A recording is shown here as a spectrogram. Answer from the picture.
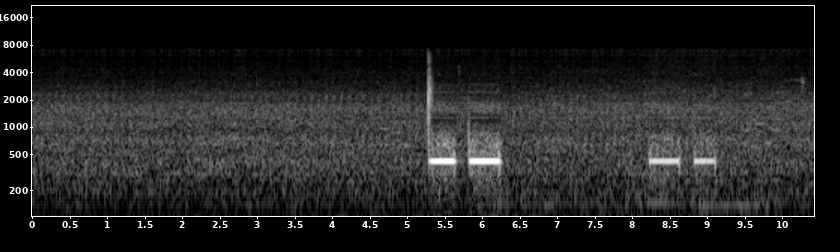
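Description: Telephone call tone heard over a steady hiss: a pair of short beeps at one low pitch about five seconds in, then a fainter pair about three seconds later, in the double-beep pattern of a ringing tone.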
